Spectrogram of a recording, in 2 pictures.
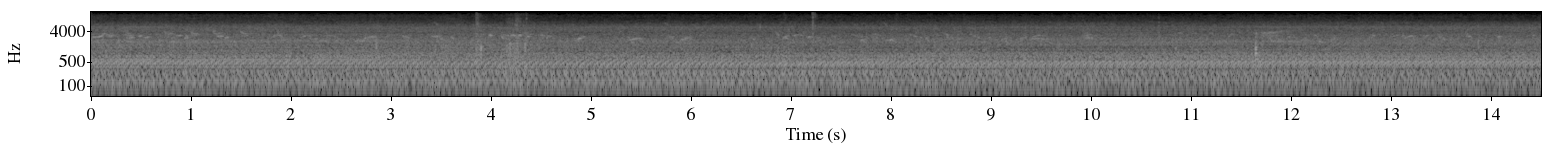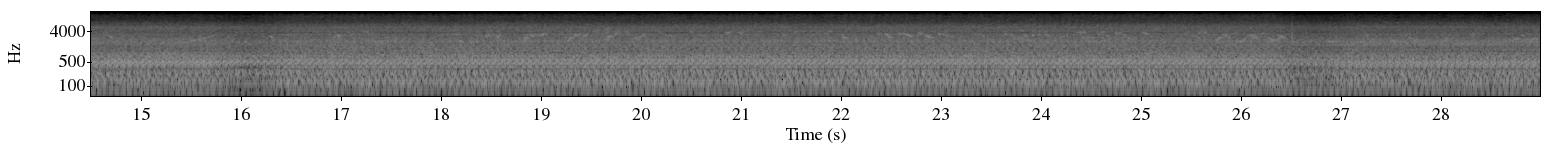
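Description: Steady, unchanging running noise of a train: a constant hum with a held mid-pitched tone over a low rumble.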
